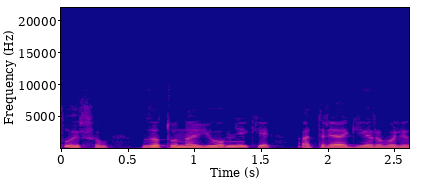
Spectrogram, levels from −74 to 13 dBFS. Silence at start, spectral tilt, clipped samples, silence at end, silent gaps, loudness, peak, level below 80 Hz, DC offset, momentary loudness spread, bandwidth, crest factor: 0 s; -8.5 dB/octave; under 0.1%; 0 s; none; -27 LUFS; -12 dBFS; -62 dBFS; under 0.1%; 8 LU; 9.6 kHz; 16 dB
